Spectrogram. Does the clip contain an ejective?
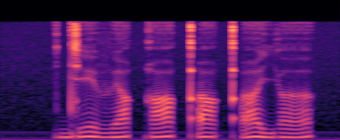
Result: yes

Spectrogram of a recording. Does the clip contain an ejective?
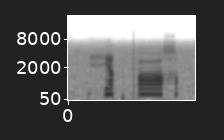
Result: yes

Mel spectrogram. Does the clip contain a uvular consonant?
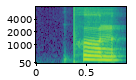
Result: no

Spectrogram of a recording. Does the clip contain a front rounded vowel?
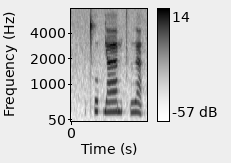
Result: no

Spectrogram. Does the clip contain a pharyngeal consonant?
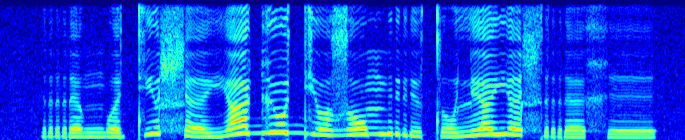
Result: no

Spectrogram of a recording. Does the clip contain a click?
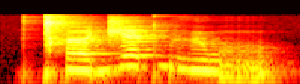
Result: yes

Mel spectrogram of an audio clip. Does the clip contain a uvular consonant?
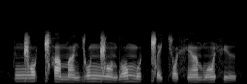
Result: no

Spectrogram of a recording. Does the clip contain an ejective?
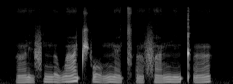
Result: yes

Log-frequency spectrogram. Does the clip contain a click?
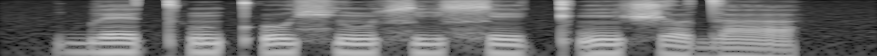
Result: no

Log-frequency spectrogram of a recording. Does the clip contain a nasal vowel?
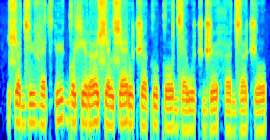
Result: no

